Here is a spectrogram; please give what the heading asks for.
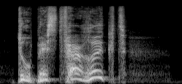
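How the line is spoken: Yelling. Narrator (German): brüllt Jonas

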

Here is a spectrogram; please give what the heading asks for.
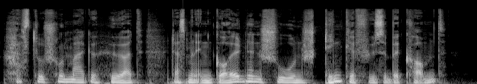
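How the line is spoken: Mother sighing. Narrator (German): Mutter seufzte

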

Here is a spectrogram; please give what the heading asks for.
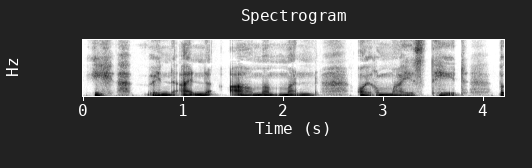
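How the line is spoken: Trembling voice. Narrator (German): begann der Hutmacher mit zitternder Stimme

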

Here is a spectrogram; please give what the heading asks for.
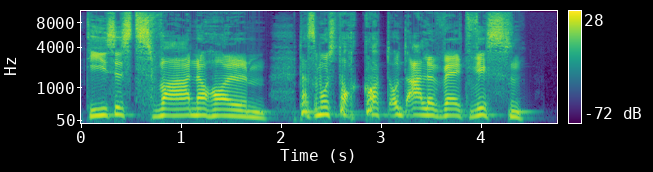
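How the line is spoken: Called out. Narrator (German): rief

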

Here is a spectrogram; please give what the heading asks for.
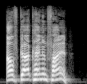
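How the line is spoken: Firm shout. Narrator (German): rief entschieden

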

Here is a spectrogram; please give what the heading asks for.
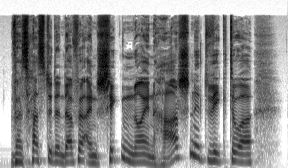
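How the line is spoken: Laughing. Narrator (German): lachte Mama

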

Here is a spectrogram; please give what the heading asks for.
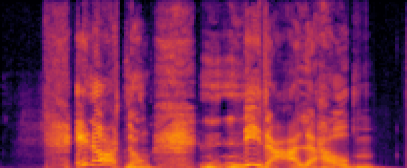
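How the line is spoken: Hissing chorus of voices. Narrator (German): zischte ein halbes Dutzend Stimmen

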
